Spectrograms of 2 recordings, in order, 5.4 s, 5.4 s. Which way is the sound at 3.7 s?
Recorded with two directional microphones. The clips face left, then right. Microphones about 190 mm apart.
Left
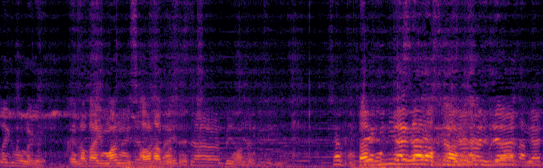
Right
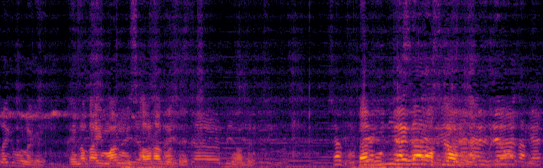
15° left (ahead or behind).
